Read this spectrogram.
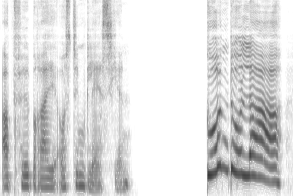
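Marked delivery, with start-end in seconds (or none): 2.6-3.5 high, loud, drawn-out call; excited shout that falls at the end. Acted. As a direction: holler the name across the room. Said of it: "rief Rose".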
